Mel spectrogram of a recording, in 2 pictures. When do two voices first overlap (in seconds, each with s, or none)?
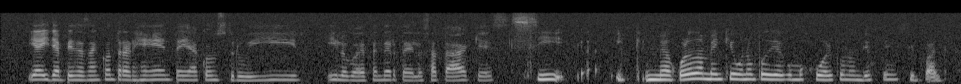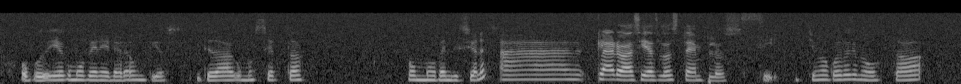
none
